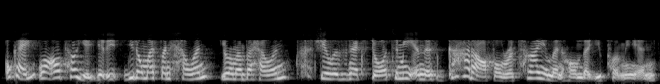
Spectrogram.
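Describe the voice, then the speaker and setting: A woman's voice: fairly high pitch, lively intonation, quick pace. A woman voicing a melodramatic, guilt-tripping elderly mother calling her son from a retirement home, over a phone line. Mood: nagging. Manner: melodramatic, whiny, self-pitying.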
